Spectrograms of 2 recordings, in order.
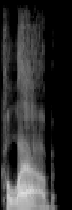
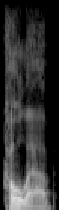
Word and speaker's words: collab: Apparently it is pronounced collab, emphasis on the second syllable, not collab, as I had said.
